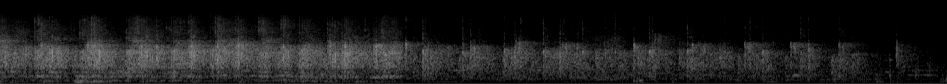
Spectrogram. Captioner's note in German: Beifall SPD und vereinzelt Freie Demokraten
